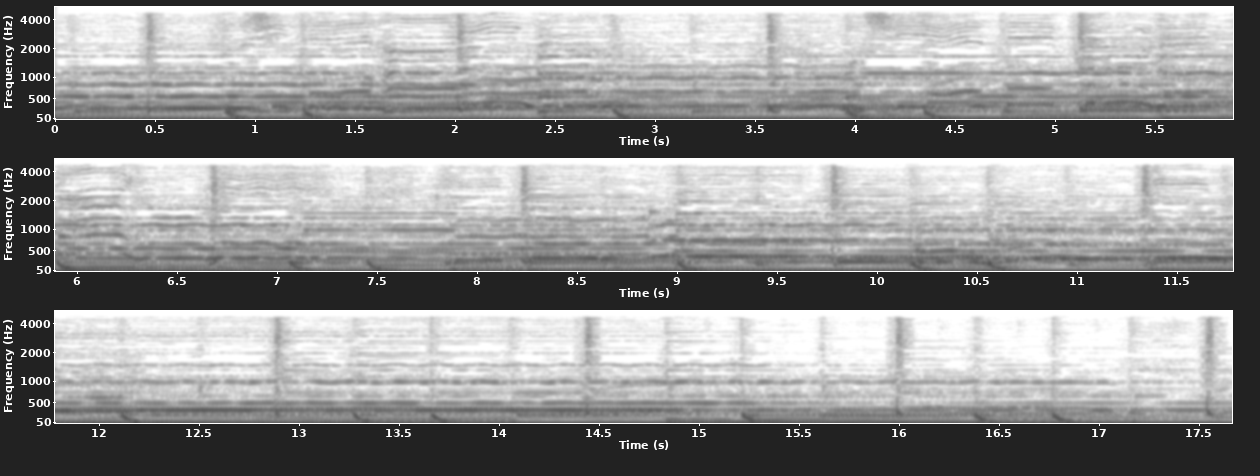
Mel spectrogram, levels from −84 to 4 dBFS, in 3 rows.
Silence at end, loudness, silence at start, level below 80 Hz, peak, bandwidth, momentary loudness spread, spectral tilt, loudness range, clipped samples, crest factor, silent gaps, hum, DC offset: 0 s; -32 LUFS; 0 s; -38 dBFS; -16 dBFS; 5 kHz; 4 LU; -10 dB/octave; 2 LU; under 0.1%; 14 dB; none; none; 4%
